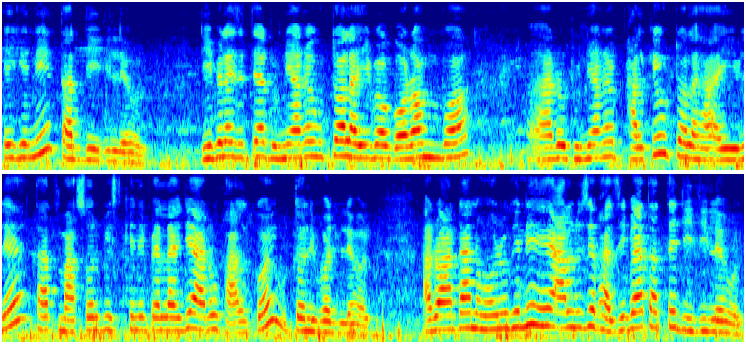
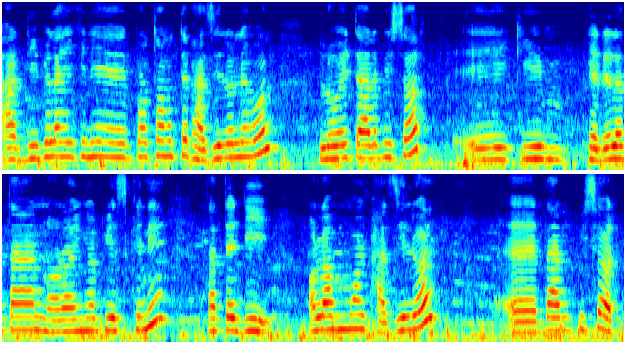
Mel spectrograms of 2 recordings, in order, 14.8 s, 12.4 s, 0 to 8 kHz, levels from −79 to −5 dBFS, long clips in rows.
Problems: none marked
